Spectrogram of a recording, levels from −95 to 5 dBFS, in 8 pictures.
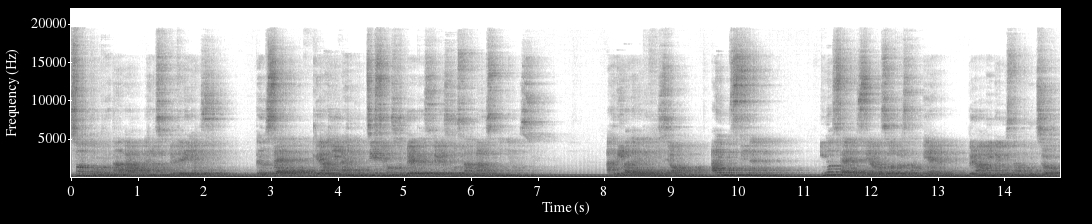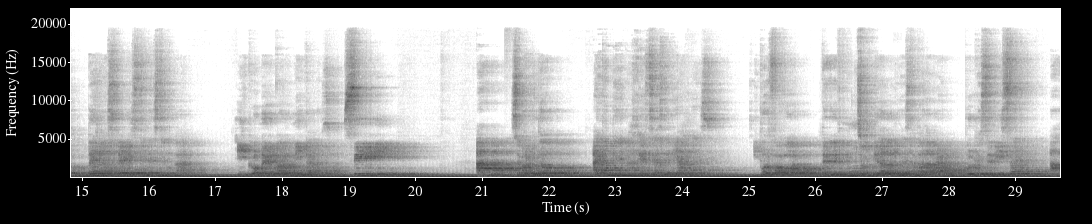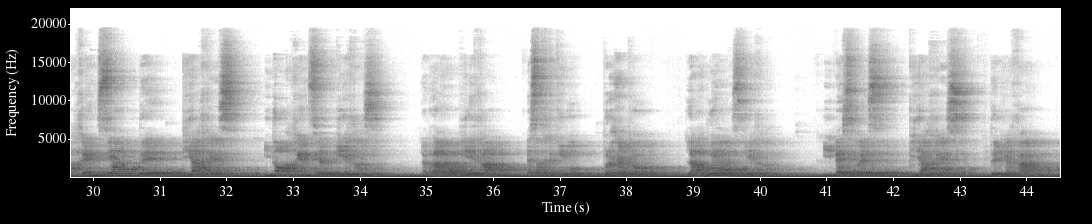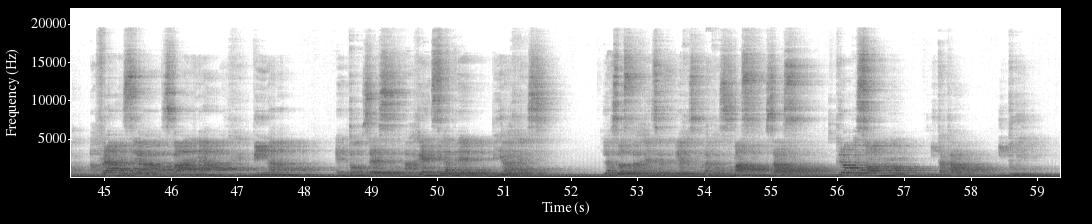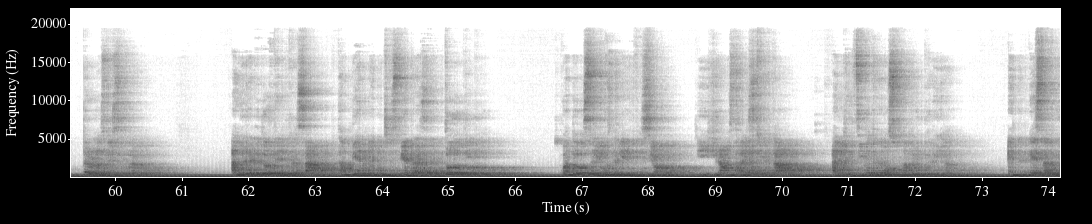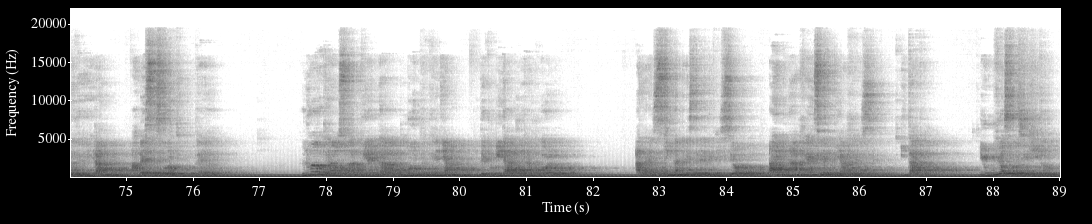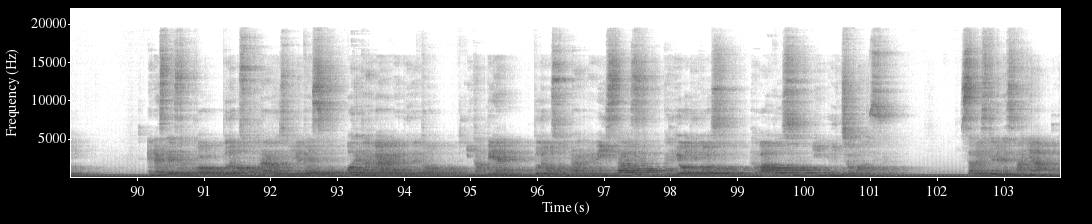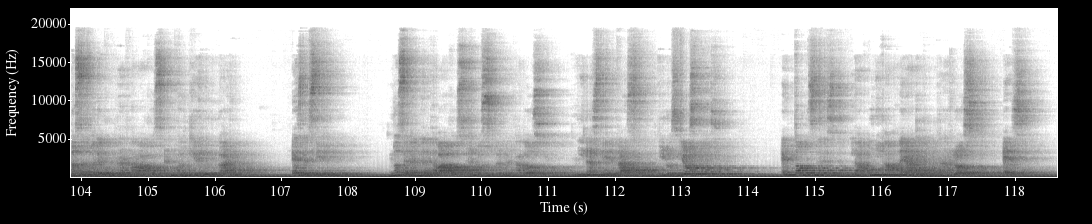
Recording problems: room echo; strong; dies away in 1.9 s
off-mic speech; far
squashed, flat; somewhat
electrical hum; noticeable; throughout; 50 Hz, 10 dB below the speech
abrupt cut into speech; at the start

